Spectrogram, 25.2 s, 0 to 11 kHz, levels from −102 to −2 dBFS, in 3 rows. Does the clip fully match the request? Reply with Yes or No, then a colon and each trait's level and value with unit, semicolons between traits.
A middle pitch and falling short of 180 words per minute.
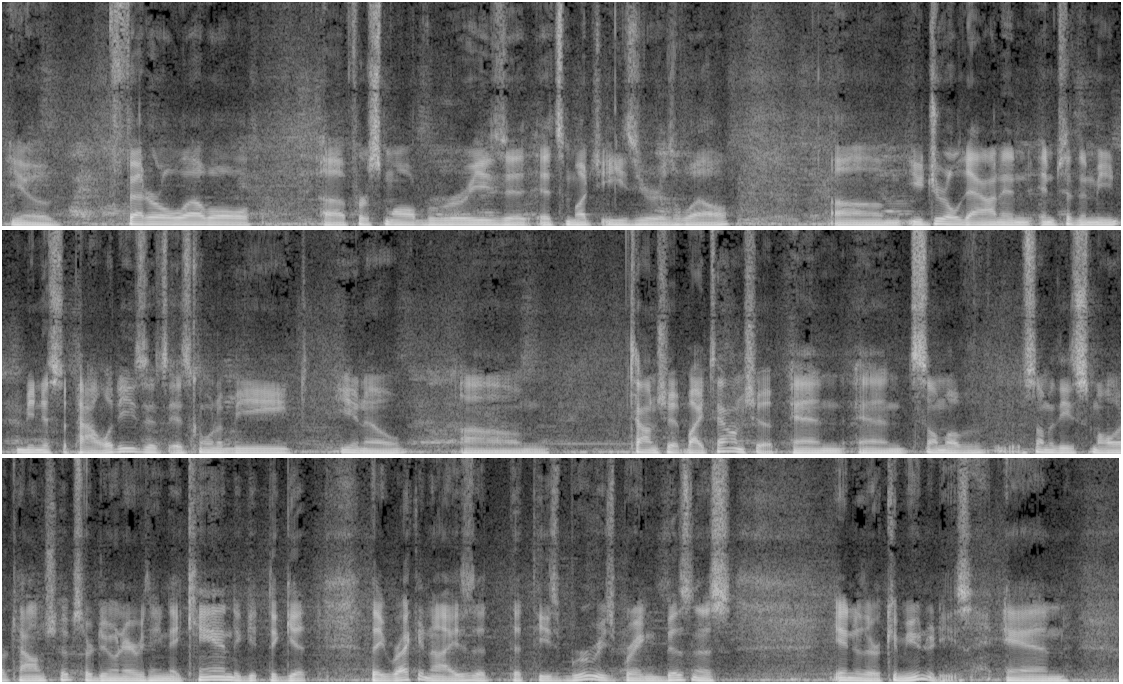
No: low, 100 Hz; average, 150 wpm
